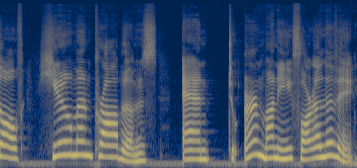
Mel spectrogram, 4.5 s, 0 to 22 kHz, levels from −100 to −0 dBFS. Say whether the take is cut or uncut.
uncut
